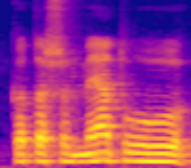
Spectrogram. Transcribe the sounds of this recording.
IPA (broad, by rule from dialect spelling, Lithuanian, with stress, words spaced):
kɐt ˈɐʃ ɐn ˈmʲæːtuː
